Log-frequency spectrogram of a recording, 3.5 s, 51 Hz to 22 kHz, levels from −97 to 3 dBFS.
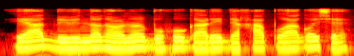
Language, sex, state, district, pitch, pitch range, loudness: Assamese, male, Assam, Kamrup Metropolitan, 125 Hz, 120-130 Hz, -16 LUFS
